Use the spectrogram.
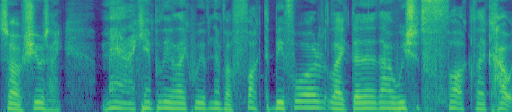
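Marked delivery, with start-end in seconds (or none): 1.0-5.1 put-on thick Russian accent, higher pitch. Retelling a woman's proposition: imitating a thick Russian accent. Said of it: "thick Russian accent".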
